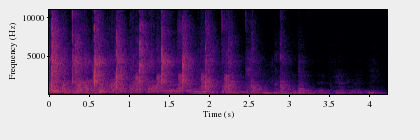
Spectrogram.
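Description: Applause from a small audience, dense at first and thinning out to a few last claps about three seconds in, with faint voices underneath.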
